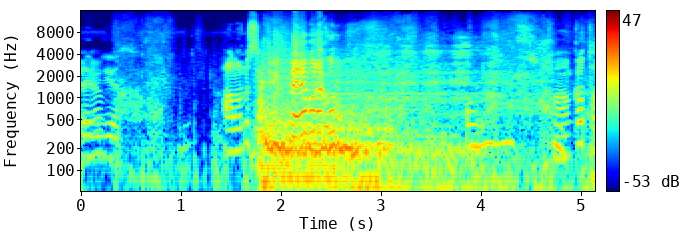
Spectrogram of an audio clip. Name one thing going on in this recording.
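A young man speaks and shouts in fright close to a microphone.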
